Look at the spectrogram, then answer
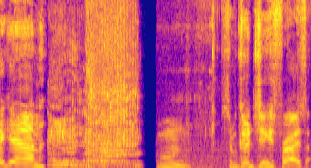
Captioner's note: lion roars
